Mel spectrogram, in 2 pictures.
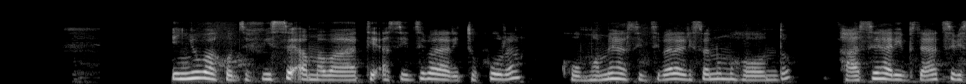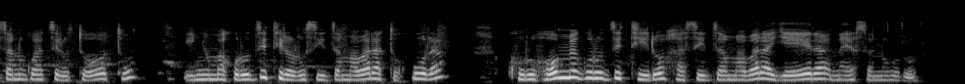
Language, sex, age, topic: Rundi, female, 25-35, education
